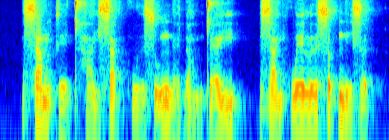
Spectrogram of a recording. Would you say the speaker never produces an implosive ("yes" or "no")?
no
